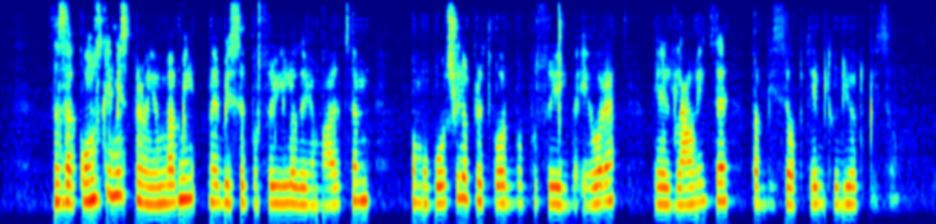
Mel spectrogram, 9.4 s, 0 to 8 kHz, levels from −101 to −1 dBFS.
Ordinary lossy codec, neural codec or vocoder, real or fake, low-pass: none; none; real; none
